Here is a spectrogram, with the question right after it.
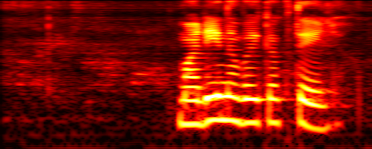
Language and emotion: Russian, neutral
